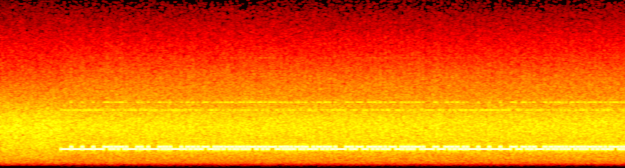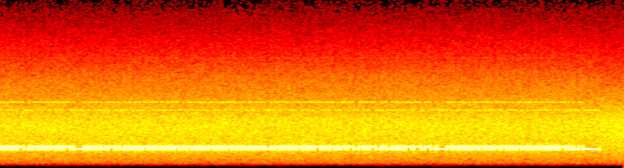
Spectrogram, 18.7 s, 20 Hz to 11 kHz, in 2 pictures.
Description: RTTY (45.45 baud, 170 Hz shift), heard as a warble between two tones, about 1360 Hz centre, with radio static. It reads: GRUPOS DE TRABALHO PODEM CONVIDAR PESSOAS ESPECIALIZADAS LIGADAS AO OBJETO DA ANALISE.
